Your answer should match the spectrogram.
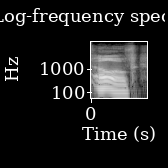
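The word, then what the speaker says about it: אוב: of the Hebrew word ov, O-B, but pronounced ov, which is usually translated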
